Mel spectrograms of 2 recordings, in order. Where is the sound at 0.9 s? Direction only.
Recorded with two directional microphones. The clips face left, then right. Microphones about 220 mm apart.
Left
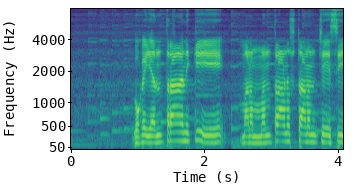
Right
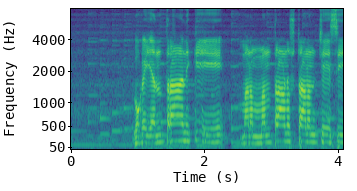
25° left (ahead or behind).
